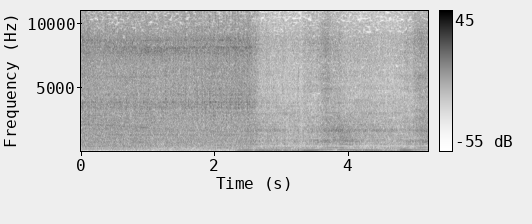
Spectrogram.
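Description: A 1991 Jeep Cherokee XJ's 4.0-litre straight-six idles steadily, then is revved twice in the second half, each rev rising and falling in pitch.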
